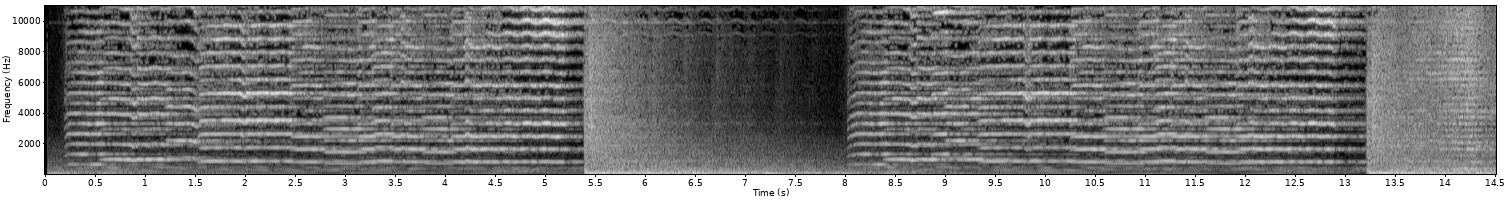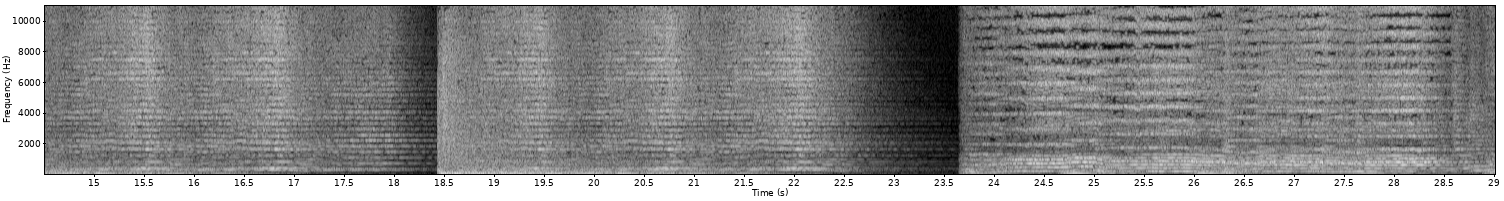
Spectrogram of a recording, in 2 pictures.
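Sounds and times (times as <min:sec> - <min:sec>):
Indian music: 0:00.0 - 0:07.2, 0:07.8 - 0:29.0.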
